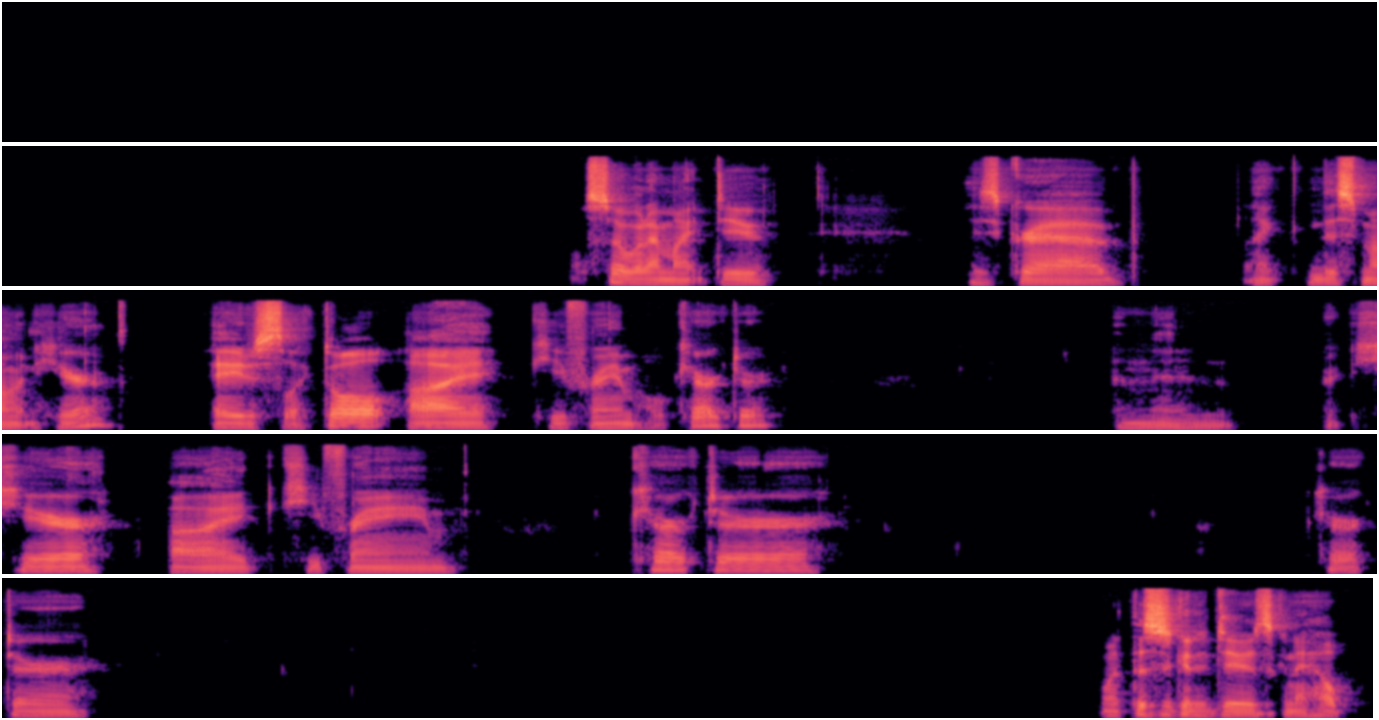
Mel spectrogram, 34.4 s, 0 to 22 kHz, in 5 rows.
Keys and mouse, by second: 14.1 a, 15.2 i, 17.4 click, 19.4-20.4 drag, 21.1 i, 23.4 click, 24.2 click, 25.2 i, 26.9-28.4 drag, 29.0 i, 31.1 click.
